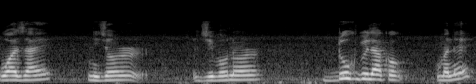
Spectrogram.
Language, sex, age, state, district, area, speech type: Assamese, female, 45-60, Assam, Tinsukia, rural, spontaneous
